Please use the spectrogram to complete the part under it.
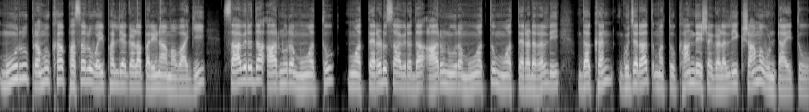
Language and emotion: Kannada, neutral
